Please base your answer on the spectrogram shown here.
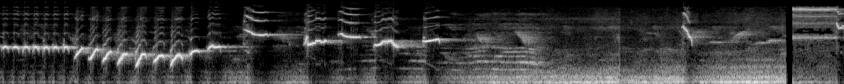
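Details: White-rumped shama song opening with a fast descending series of whistled notes, then high separate chirps, fading into noisy background with a hum.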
